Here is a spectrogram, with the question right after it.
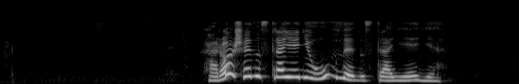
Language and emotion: Russian, positive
